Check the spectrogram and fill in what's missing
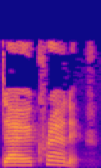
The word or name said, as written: Diachronic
